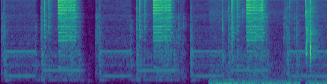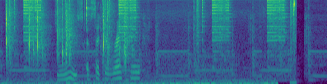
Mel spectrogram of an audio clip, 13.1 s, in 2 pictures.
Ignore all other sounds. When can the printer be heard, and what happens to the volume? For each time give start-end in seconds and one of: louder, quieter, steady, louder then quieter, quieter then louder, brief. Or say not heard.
0.0-13.0 steady.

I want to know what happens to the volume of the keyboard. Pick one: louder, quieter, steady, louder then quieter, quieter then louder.
louder then quieter.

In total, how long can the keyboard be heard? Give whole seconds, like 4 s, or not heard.
8 s.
